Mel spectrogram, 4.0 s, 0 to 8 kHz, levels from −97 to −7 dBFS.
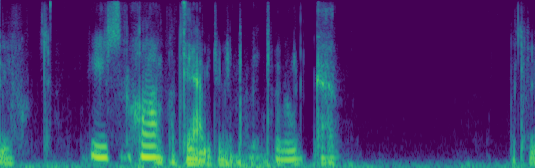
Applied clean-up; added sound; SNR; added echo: neural diffusion model UNIVERSE++.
